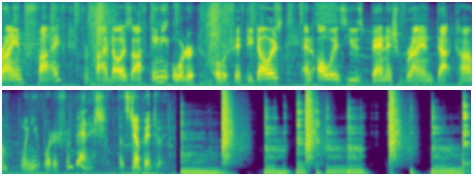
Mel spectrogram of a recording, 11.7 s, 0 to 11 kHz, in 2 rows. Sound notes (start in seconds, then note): 0.0 air whooshing; 2.4 air whooshing; 9.1 bass guitar music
